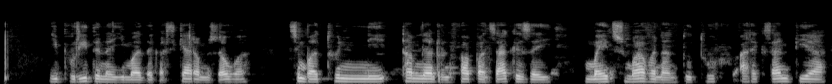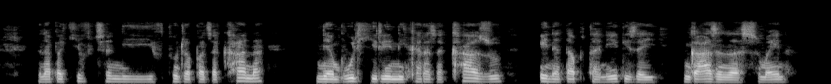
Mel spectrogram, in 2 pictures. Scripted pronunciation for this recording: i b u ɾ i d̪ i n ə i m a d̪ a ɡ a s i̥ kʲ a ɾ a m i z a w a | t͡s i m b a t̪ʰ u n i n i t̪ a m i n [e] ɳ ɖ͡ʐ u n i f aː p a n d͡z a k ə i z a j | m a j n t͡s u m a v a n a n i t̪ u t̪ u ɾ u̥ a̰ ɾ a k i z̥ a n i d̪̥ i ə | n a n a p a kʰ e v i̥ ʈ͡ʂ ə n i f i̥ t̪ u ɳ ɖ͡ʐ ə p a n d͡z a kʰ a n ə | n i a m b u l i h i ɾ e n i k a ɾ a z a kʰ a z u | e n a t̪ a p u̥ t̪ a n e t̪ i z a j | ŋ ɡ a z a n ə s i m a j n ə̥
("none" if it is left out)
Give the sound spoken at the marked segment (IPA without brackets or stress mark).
a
